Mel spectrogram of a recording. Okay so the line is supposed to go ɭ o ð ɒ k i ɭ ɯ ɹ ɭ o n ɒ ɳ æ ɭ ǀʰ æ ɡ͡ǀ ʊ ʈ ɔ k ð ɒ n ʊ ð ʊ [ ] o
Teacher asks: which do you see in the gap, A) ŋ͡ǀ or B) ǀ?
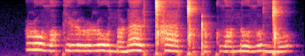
A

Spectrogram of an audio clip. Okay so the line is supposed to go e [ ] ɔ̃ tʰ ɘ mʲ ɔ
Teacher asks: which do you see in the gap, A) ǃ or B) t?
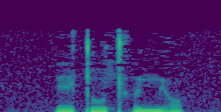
B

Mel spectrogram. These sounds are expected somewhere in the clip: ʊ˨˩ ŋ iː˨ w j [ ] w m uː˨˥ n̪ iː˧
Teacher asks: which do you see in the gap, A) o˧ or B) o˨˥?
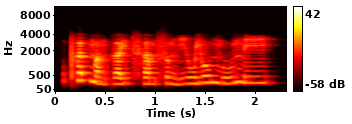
A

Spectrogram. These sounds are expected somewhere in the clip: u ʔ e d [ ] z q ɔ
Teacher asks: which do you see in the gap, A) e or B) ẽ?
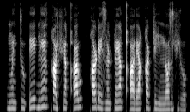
B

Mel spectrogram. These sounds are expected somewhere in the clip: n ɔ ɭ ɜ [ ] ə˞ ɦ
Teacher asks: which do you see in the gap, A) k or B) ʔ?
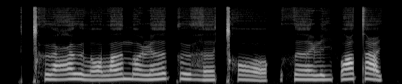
A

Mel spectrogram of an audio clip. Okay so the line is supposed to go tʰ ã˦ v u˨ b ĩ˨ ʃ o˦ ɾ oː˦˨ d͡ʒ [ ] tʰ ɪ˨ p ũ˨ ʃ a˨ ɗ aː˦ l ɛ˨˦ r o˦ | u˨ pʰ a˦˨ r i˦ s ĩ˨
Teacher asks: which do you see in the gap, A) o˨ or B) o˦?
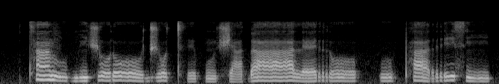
B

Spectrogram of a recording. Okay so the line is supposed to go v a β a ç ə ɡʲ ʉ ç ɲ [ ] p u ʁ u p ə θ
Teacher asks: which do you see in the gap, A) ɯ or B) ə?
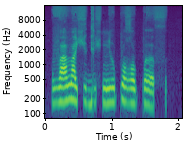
A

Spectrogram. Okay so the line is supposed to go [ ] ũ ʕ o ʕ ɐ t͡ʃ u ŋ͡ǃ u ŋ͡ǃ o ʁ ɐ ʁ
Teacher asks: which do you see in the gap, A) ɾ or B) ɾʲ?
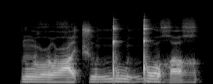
A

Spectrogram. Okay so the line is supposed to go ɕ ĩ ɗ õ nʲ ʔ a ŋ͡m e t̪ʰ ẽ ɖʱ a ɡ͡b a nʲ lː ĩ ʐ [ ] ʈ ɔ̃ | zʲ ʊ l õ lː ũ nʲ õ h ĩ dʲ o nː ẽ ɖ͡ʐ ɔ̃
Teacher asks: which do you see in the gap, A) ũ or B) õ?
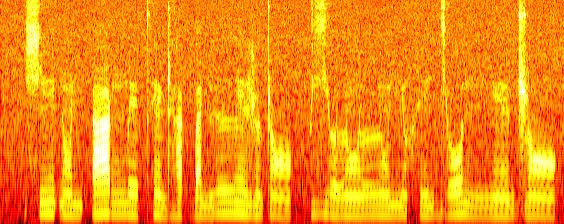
A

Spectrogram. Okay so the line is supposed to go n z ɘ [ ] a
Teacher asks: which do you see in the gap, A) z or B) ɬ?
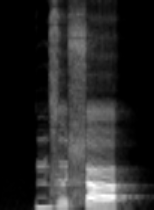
B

